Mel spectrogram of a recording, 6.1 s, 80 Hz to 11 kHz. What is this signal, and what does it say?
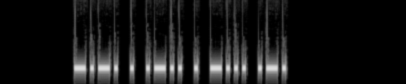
Morse code, heard as a keyed tone, about 20 wpm, 700 Hz. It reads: CELEBR
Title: Build A Word - 3 Letters At A Time - 9-Letter Words - 20wpm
